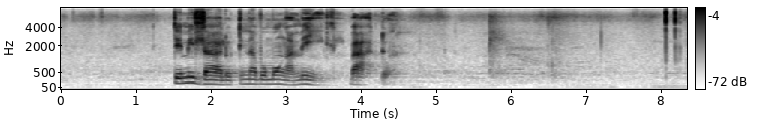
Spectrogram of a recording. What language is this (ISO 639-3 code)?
ssw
